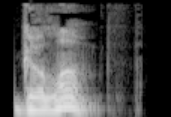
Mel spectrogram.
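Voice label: "galumph", British English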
